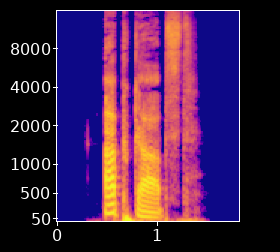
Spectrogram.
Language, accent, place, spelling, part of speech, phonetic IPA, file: German, Germany, Berlin, abgabst, verb, [ˈapˌɡaːpst], De-abgabst.ogg
- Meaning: second-person singular dependent preterite of abgeben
